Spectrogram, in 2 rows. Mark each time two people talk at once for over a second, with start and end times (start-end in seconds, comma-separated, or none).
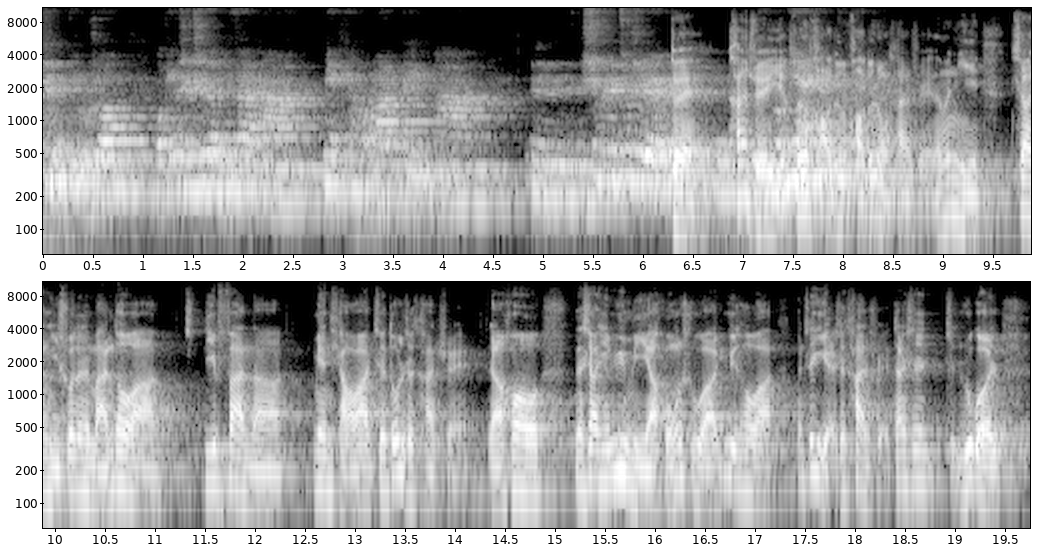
6.3-8.5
